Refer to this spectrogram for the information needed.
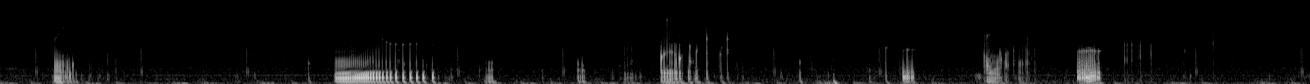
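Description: Loud gurgling and rumbling stomach noises come in irregular bursts, typical of active digestion after a meal.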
